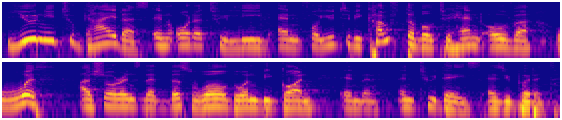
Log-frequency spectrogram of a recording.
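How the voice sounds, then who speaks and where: Earnest young man, mellow voice. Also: medium pitch. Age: young adult. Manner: earnest, pleading, measured. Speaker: youth panelist. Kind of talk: panel discussion.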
